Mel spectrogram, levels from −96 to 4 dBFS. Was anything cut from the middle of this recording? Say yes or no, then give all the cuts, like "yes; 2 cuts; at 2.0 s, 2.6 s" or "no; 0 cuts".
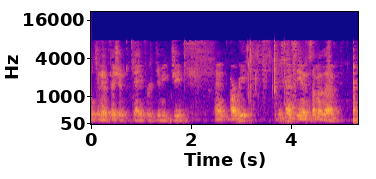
no; 0 cuts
